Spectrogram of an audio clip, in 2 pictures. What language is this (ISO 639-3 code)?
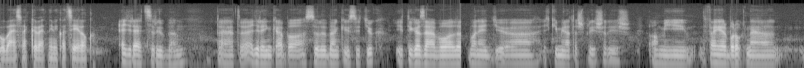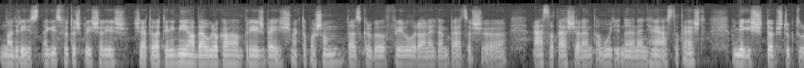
hun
